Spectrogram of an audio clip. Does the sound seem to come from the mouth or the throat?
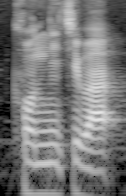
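mouth. The sound is made mainly in the mouth. The speaker calls it wrong. "instead of saying konnichiwa"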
